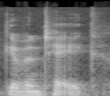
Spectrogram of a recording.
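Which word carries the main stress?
take. The main stress falls on take. The speaker calls it right. "There is a little stress on the first part"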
